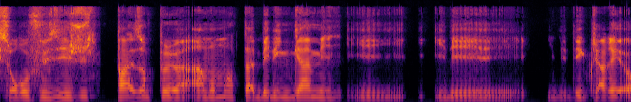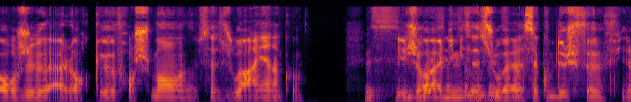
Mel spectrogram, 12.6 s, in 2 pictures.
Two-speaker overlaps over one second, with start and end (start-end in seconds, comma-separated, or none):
10.3-11.6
